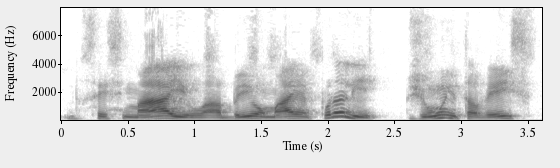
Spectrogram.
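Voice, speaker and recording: A man's voice: medium pitch, a little slow, a bit bright. A Brazilian man chatting casually as a podcast guest, rambling and restarting his sentences often. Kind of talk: casual chat.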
